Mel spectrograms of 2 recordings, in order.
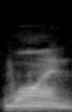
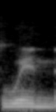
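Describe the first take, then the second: First: The vowel is long, rhyming with 'wine'. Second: The vowel is short, rhyming with 'win'. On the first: The speaker calls it wrong. "I thought it was wine" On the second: The speaker calls it right. "but it's win"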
